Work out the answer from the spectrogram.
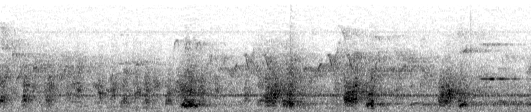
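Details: Great Blue Heron rookery: young chicks clack their bills in dry, wooden bursts of rattling clatter, coming in irregular bouts about every half second to a second, over a steady background hiss.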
